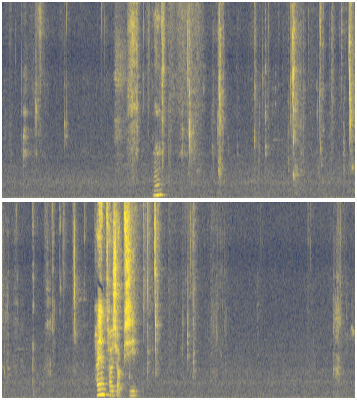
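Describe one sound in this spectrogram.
A young woman chews and bites into crispy food close to a microphone.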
